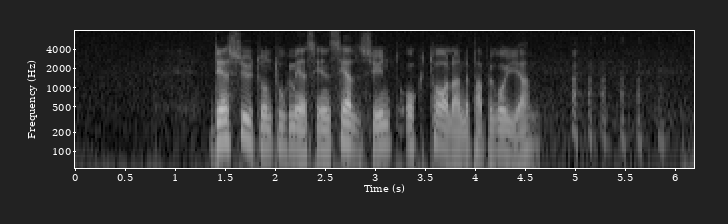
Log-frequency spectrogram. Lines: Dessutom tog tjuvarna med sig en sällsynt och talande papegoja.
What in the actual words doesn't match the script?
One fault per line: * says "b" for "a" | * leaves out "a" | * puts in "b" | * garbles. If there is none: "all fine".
* leaves out "tjuvarna"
